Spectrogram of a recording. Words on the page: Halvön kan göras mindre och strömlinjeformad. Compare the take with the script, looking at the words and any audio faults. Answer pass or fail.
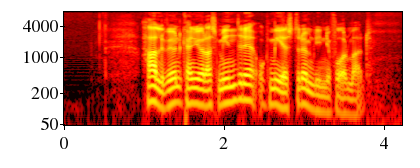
fail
